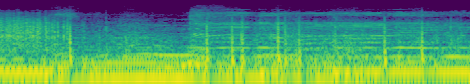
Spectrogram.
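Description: Music with sustained chords, and aerial firework shells bursting and crackling over it, with a loud burst right at the start and sharp bangs through the rest.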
